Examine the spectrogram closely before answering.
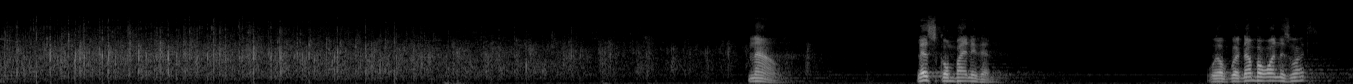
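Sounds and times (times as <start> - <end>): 
crowd of people clapping hands: 0.0 - 8.3
speech: 7.5 - 7.9, 9.2 - 10.1, 12.1 - 13.2.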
